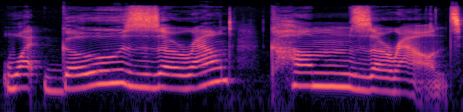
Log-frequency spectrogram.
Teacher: Here we have two instances where the S at the end of goes is followed by a vowel. So that S is going to sound like a Z in American English.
